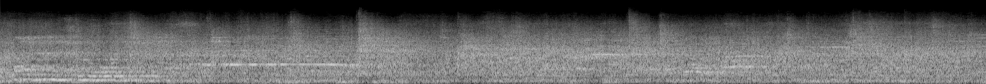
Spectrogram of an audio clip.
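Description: A hockey stick slaps a puck with a sharp crack.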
